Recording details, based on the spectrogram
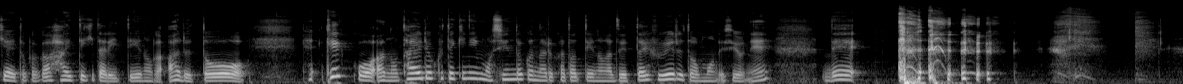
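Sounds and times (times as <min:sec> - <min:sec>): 
speech: 0:00.0 - 0:10.0
person with a cold and strained vocal cords coughing: 0:09.0 - 0:11.6
raspy wheezing breaths drawn in: 0:10.5 - 0:11.8.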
